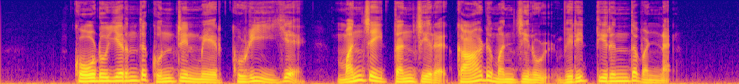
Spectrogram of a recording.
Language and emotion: Tamil, neutral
